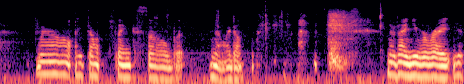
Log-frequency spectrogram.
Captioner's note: laughs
